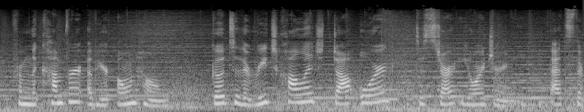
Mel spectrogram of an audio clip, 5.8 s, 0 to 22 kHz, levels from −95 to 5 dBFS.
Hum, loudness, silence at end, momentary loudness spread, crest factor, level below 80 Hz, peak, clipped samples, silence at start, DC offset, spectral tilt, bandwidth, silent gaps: none; -18 LUFS; 0 s; 7 LU; 18 dB; -34 dBFS; 0 dBFS; under 0.1%; 0 s; under 0.1%; -5 dB/octave; 17 kHz; none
